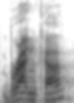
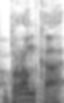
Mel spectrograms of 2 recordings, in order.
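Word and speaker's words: branca: because again um basically branka or bronka as it is pronounced in Portuguese is the femin feminine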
